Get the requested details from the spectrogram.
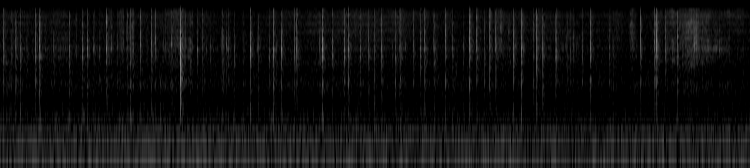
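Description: Long acrylic nails tap and scratch across the glossy plastic-laminated cover of a Pokemon trading card binder filled with cards and lying flat. The result is a steady patter of quick, dry clicks and light scraping with bright edges. A constant low hum sits underneath, and one sharper tap stands out near the two-second mark.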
